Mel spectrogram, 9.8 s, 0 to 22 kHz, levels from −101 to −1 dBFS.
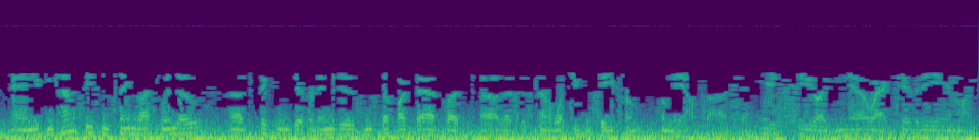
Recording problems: garbled, watery; badly; nothing above 3 kHz
distortion; slight; 10 dB below the speech
low rumble; loud; throughout; 8 dB below the speech

